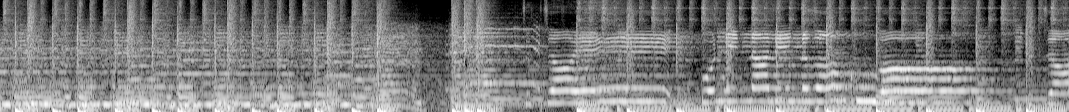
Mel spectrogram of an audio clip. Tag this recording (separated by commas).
Theme music, Music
